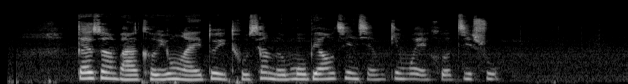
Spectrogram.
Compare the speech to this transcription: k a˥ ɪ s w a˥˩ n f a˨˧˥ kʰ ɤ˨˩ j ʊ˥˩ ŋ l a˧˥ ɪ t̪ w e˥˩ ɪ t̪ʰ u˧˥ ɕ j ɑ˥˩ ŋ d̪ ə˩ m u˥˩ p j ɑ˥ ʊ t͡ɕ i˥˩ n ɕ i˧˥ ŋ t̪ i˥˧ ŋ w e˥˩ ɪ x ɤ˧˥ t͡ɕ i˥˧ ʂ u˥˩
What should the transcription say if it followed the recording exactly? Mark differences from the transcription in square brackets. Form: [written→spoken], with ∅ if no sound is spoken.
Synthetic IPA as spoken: k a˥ ɪ s w a˥˩ n f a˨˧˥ kʰ ɤ˨˩ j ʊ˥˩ ŋ l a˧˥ ɪ t̪ w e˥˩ ɪ t̪ʰ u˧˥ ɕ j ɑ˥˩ ŋ d̪ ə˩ m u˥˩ p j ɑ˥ ʊ t͡ɕ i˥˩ n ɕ i˧˥ ŋ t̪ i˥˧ ŋ w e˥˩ ɪ x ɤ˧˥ t͡ɕ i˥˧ ʂ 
